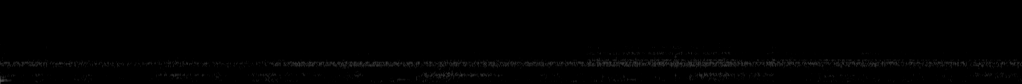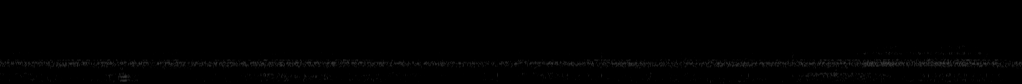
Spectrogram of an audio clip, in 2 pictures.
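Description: Near silence: faint room tone with a steady high-pitched hum.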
